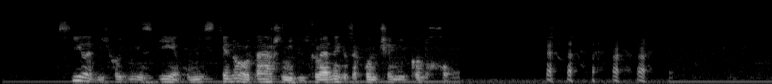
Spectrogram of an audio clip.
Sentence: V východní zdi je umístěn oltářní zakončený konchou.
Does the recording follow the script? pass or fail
fail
